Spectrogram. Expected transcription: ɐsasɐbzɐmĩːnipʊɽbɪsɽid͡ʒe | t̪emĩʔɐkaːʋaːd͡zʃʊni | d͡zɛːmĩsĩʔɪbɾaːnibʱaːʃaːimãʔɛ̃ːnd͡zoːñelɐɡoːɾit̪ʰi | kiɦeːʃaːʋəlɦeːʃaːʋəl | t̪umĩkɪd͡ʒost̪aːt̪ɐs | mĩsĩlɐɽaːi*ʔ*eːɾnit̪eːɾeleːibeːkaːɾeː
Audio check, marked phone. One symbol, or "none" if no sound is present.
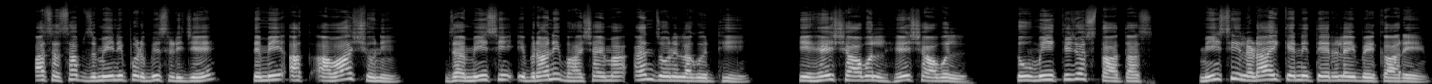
k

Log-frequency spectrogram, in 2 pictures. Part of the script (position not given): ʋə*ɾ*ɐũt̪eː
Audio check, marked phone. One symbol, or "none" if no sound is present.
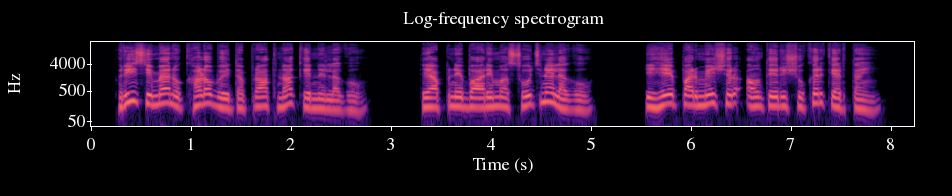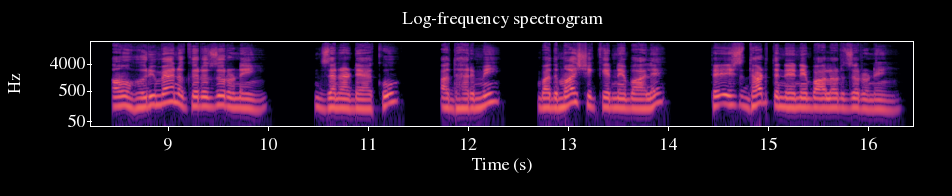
ɾ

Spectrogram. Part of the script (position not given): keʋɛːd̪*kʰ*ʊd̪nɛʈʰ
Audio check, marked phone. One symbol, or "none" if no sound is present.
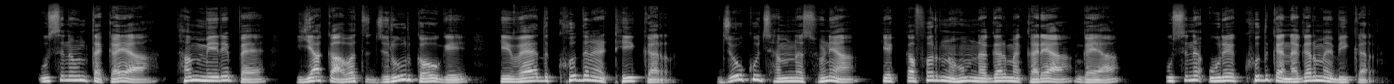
kʰ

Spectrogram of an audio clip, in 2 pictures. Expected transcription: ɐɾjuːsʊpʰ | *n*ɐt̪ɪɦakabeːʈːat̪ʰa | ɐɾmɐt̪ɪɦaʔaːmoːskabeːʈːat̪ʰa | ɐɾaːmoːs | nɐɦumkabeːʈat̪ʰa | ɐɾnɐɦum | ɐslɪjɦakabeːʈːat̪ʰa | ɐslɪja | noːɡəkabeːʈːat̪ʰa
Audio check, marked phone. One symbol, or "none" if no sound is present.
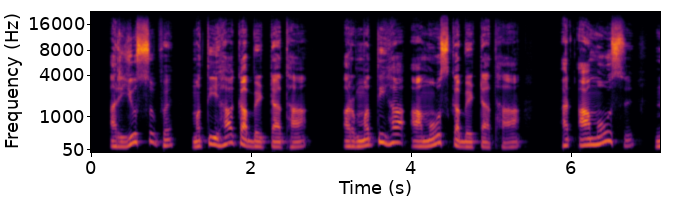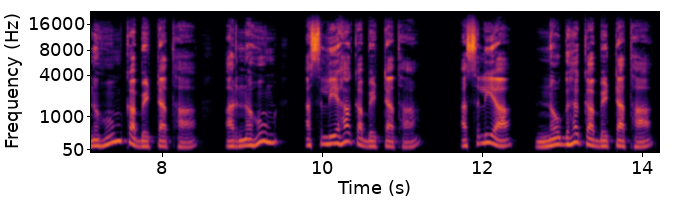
m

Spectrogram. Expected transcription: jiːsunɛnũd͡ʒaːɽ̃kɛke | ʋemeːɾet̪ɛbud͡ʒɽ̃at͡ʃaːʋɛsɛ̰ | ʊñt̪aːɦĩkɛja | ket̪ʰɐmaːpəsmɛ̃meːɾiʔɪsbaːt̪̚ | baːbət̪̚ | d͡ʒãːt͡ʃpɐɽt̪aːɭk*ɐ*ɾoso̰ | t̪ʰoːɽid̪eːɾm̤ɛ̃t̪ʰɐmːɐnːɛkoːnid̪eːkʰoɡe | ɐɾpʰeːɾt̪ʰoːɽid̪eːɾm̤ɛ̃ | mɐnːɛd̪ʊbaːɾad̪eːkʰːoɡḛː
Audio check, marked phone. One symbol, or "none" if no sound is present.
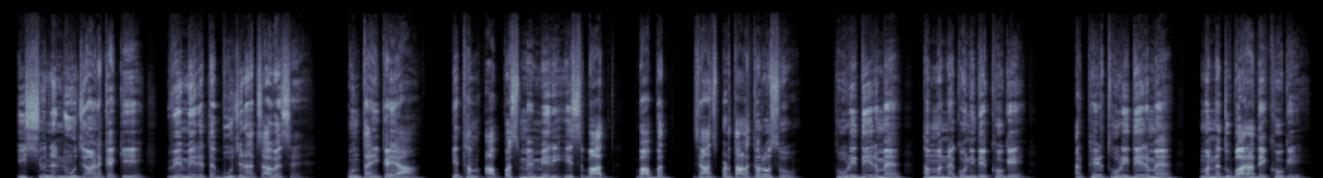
ɐ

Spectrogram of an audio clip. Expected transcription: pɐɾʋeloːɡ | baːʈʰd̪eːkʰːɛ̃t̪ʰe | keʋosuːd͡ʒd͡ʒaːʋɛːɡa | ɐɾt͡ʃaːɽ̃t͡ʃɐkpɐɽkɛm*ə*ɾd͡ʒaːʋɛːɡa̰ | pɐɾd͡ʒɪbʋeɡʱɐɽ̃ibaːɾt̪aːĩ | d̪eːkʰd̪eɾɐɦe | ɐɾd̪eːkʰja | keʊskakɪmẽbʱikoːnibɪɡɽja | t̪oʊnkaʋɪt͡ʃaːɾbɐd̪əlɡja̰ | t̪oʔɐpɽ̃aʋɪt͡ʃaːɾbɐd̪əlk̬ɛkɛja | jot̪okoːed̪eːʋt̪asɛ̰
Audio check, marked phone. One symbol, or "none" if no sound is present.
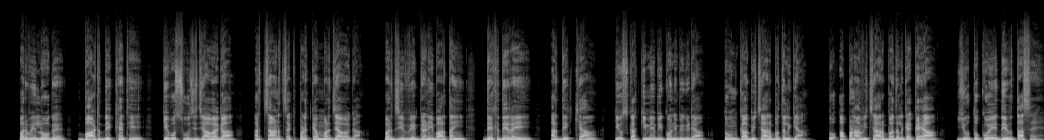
ɐ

